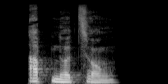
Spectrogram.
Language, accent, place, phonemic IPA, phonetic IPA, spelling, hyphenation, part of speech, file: German, Germany, Berlin, /ˈapˌnʊtsʊŋ/, [ˈʔapˌnʊtsʊŋ], Abnutzung, Ab‧nut‧zung, noun, De-Abnutzung.ogg
- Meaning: wear (damage of an item caused by use over time)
